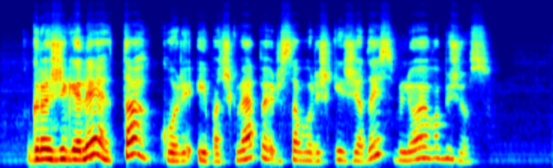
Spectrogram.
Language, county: Lithuanian, Kaunas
